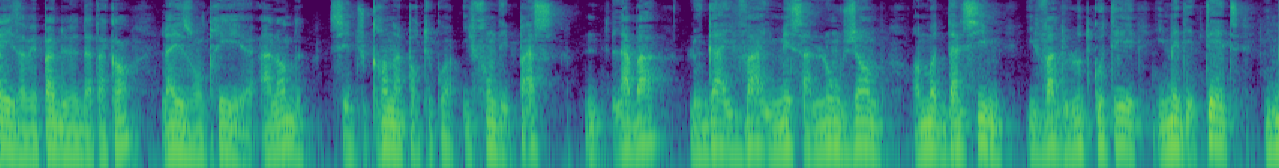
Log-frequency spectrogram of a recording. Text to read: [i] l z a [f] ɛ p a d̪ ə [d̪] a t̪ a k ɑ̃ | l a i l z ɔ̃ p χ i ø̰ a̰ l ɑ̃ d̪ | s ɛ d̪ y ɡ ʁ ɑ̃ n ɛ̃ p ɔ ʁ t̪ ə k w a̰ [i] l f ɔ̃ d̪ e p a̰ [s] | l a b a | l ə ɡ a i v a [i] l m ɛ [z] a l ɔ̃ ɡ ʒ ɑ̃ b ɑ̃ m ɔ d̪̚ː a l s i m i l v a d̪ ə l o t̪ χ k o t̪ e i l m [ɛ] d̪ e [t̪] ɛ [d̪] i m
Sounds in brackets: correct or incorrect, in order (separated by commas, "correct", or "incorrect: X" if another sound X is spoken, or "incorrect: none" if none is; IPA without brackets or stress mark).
correct, incorrect: v, correct, correct, correct, correct, incorrect: s, correct, correct, incorrect: t̪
